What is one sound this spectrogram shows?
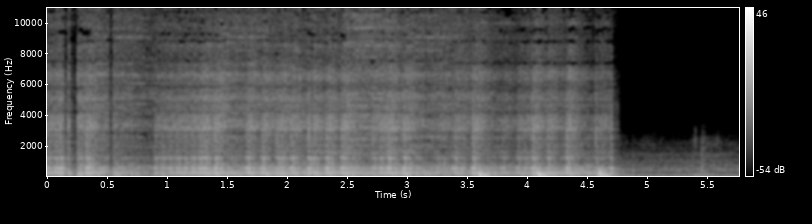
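Upbeat electronic game music plays through a small loudspeaker, then cuts off.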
